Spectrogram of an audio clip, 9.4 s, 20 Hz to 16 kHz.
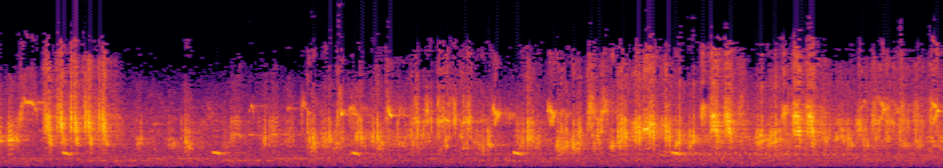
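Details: A noisy gathering of oriental reed warblers at the Sawatari River, 7 June 2024, sings grating, guttural chatter in rapid rhythmic bursts; short falling whistles recur about every one and a half seconds beneath.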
